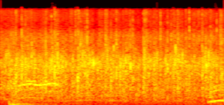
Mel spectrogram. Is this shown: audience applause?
yes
